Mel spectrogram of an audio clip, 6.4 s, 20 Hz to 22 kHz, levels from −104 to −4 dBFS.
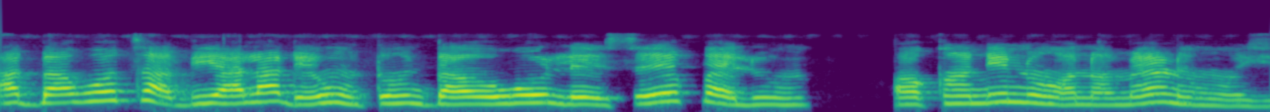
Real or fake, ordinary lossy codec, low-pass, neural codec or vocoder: fake; none; 7.2 kHz; vocoder, 44.1 kHz, 128 mel bands, Pupu-Vocoder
